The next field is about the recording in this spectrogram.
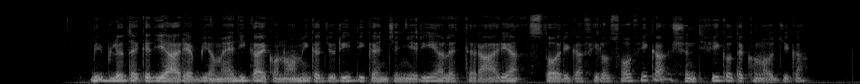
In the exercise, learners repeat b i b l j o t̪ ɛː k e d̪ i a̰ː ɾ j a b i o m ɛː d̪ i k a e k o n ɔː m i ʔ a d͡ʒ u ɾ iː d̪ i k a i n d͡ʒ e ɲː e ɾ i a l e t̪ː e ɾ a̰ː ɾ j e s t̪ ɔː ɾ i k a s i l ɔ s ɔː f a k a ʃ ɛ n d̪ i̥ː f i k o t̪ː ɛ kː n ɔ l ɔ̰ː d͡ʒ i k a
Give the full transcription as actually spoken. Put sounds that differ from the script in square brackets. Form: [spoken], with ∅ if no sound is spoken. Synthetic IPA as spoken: b i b l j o t̪ ɛː k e d̪ i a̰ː ɾ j a b i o m ɛː d̪ i k a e k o n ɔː m i [k] a d͡ʒ u ɾ iː d̪ i k a i n d͡ʒ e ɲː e ɾ [iː] a l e t̪ː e ɾ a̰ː ɾ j [a] s t̪ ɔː ɾ i k a [f] i l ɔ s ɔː f [i] k a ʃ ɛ n [t̪] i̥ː f i k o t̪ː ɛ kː n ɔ l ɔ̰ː d͡ʒ i k a

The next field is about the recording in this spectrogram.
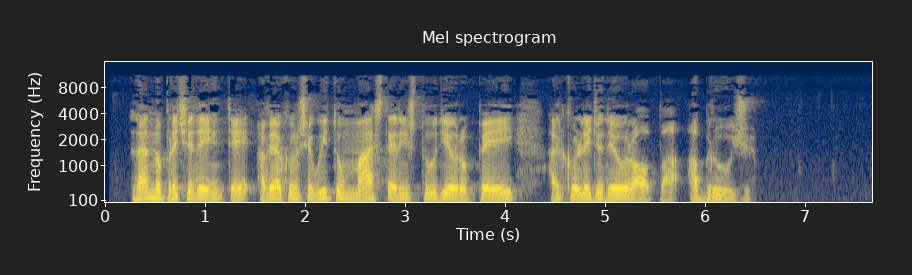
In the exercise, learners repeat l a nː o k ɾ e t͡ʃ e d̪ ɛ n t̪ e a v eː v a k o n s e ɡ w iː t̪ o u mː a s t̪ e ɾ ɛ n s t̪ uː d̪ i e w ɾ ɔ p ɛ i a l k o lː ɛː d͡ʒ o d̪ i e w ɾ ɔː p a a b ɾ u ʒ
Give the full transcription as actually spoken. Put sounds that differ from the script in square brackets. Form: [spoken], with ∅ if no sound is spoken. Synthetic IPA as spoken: l a nː o [p] ɾ e t͡ʃ e d̪ ɛ n t̪ e a v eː v a k o n s e ɡ w iː t̪ o u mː a s t̪ e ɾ [i] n s t̪ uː d̪ i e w ɾ [o] p ɛ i a l k o lː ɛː d͡ʒ o d̪ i e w ɾ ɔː p a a b ɾ u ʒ

